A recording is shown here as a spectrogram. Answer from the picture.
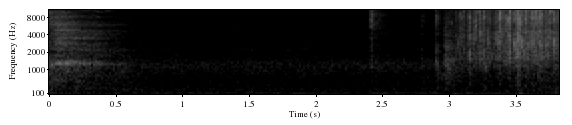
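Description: Faint scratchy rustling from a small rodent that has burrowed into a cornhusk poncho in a linen closet, soft and intermittent at first, then a louder burst of crinkly scrabbling near the end, with no one talking.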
